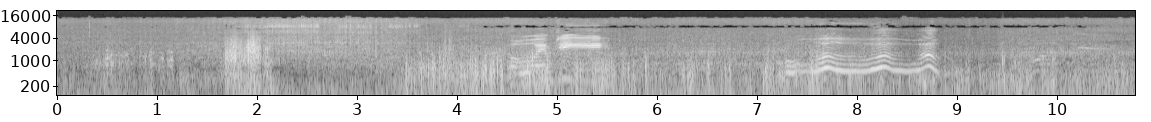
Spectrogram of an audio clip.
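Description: Wind buffeting the microphone of a moving motorbike, a steady low rumble. A person's voice calls out in long, wavering whoops twice in the second half.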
